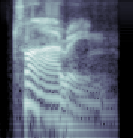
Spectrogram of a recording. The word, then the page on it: trireme: British English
